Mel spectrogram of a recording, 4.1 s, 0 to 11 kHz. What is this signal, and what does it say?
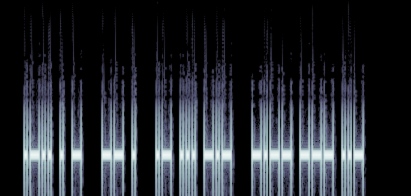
Morse code, heard as a keyed tone, about 40 wpm, 700 Hz. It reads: LET ME ASK YOU
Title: Sets of 4 Words 40wpm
